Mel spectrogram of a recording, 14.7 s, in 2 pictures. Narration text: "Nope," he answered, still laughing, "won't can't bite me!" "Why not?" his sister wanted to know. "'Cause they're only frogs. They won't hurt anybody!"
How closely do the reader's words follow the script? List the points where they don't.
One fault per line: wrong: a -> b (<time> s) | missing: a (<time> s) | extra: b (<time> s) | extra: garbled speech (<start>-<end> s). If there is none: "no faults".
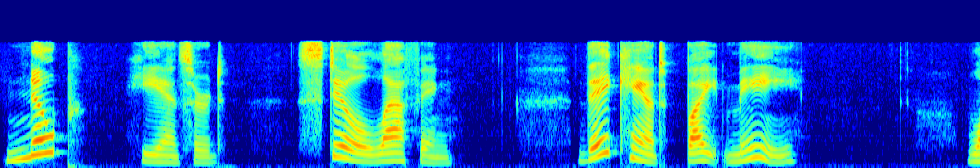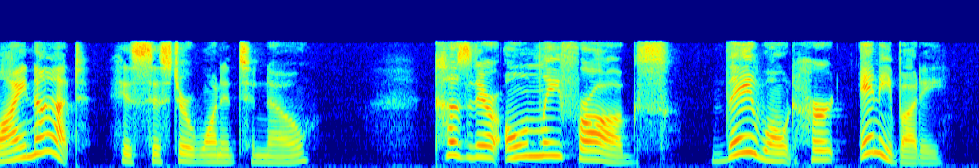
wrong: won't -> they (4.3 s)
